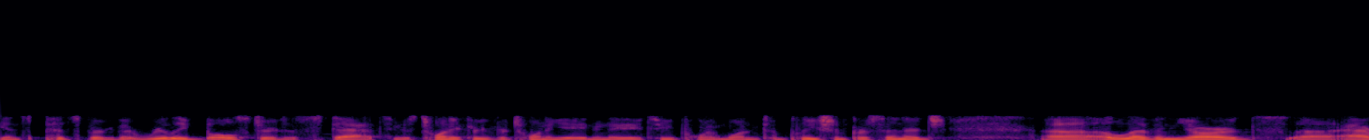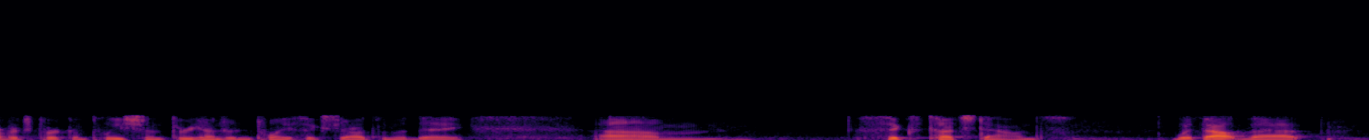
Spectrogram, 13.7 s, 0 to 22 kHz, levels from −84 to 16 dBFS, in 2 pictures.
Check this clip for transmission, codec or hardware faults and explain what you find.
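One codec fault runs through the whole speech clip. AMR narrowband mobile codec, throughout: all content stops at about 3.8 kHz, and the voice has a plainly audible buzzy, synthetic edge. It is rebuilt from a vocal-tract model driven by sparse pulses at one of its higher modes, around 10 kbps. That synthetic buzz, not just the missing top end, sets it apart from a plain low-pass filter.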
